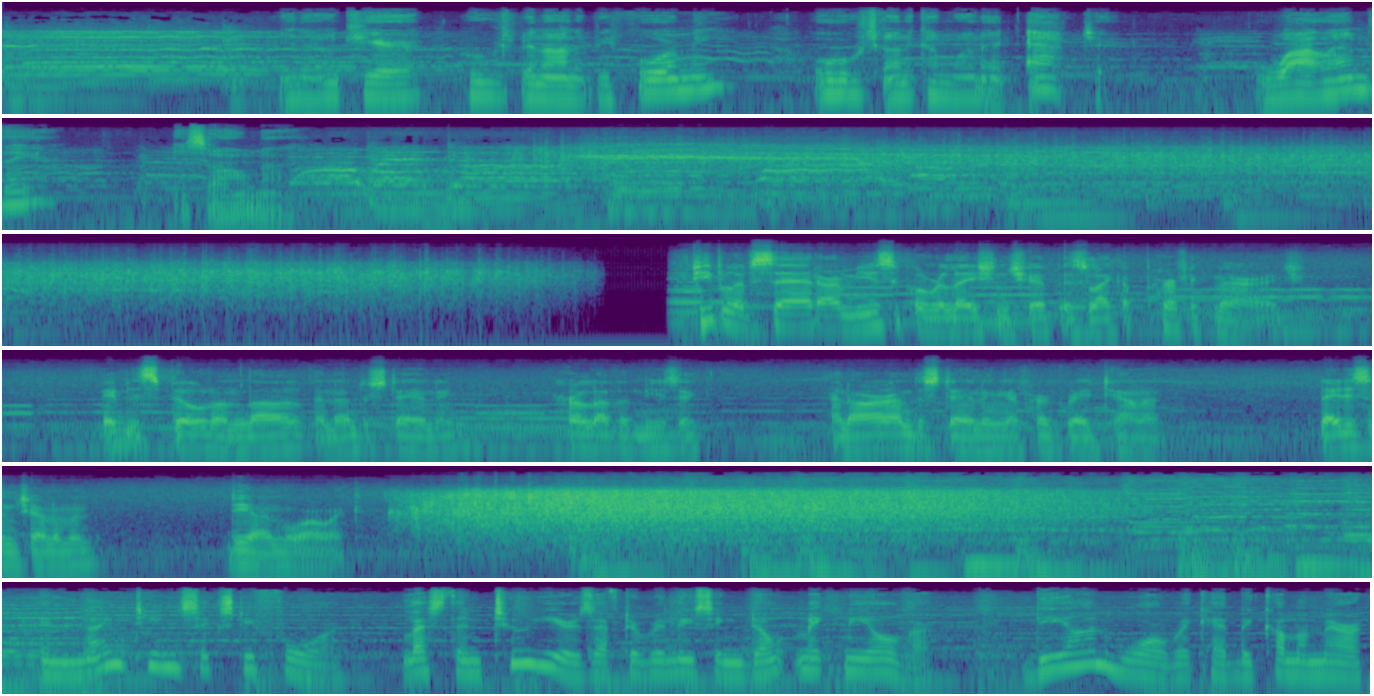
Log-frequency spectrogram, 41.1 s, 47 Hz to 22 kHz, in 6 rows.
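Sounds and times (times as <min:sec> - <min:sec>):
audience applause: 0:09.5 - 0:16.7, 0:29.3 - 0:34.1
bass notes: 0:30.3 - 0:34.8.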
